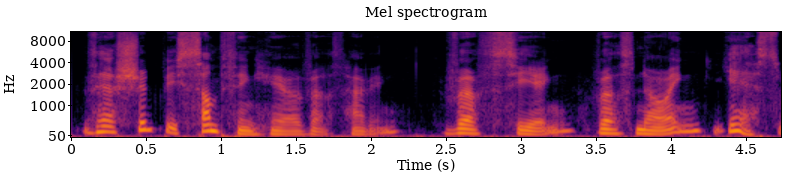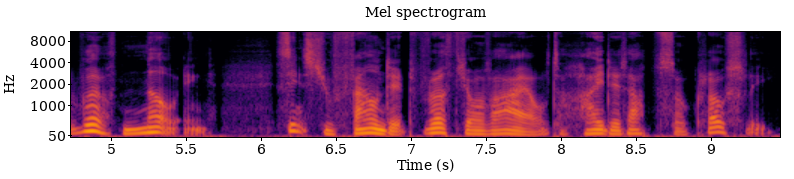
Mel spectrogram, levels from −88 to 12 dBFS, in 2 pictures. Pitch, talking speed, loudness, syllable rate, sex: 130 Hz, 160 wpm, -21 LUFS, 4.6 syllables/s, male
